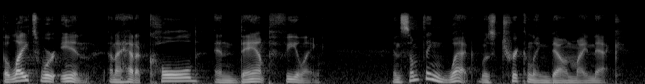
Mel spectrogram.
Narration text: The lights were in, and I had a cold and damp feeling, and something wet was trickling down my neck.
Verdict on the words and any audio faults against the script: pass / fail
pass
